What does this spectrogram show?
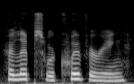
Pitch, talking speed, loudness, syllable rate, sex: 205 Hz, 180 wpm, -17 LUFS, 6.1 syllables/s, female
